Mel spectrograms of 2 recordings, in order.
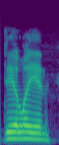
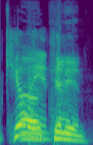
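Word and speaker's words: Killian Dain: there, and then Nikki Cross's real life husband, Dillian. What was his name? Boy, I'm saying it wrong. What was his name? Killian Dane.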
